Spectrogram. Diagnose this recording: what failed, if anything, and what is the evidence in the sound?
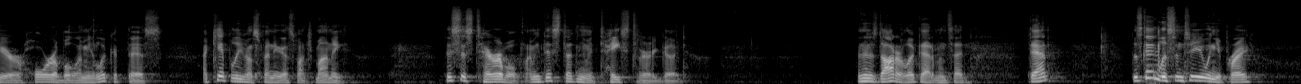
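The network stage failed: a burst of packet loss at 11.47 to 11.55 s. For about 59 ms the receiver's concealment stretches the last received sound into a held tone or hiss that fades as it goes, and then the audio resumes with roughly 60 ms of material simply gone. On a spectrogram the concealed stretch shows as flat, smeared bands that darken toward the cut, followed by an abrupt change in content. The waveform shows a decaying envelope and then a jump.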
